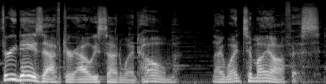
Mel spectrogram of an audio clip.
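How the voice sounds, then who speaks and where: Casting: male actor as earnest young office worker, mid-pitched, narrating a manga love story over faint music. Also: big pitch swings, moderate pace, lightly acted. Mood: wistful, reflective.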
